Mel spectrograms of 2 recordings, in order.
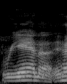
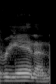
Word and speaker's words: Rihanna: That ain't Rihanna. Her name is Rihanna, not Rihanna.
